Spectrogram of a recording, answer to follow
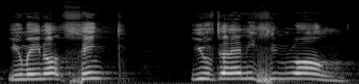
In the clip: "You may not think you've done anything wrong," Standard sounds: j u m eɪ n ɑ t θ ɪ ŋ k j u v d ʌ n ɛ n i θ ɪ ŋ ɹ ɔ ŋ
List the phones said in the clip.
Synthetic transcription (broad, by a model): j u m eɪ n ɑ t θ ɪ ŋ k j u v d ʌ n ɛ n i θ ɪ ŋ ɹ ɔ ŋ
